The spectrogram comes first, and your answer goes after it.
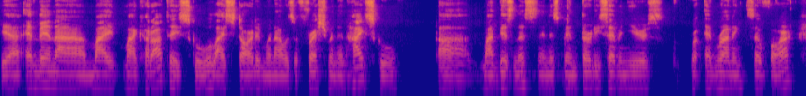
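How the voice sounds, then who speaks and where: In a very clean recording with a silent background, a man speaks in an unremarkable speaking voice at a fairly low pitch and moderate pace, with fairly even intonation and very even loudness. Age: 50s. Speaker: martial arts instructor. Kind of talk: podcast interview.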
